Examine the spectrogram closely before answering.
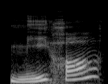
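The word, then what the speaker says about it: Michał: it's in Polish haha you pronounce CH like H in Honey and the L the slash character like w in Wake so Miha Miha Miha Miha I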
